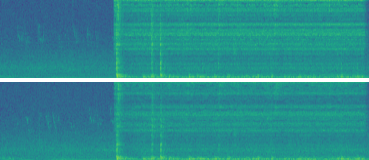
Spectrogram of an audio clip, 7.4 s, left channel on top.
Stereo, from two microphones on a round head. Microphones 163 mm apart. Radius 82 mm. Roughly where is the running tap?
Left.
